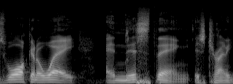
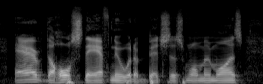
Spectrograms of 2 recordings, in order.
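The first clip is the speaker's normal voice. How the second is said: usual speaking voice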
